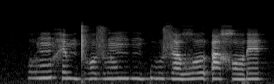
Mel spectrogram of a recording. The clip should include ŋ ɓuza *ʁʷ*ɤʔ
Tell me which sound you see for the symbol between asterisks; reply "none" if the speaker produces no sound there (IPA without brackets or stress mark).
ʁʷ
